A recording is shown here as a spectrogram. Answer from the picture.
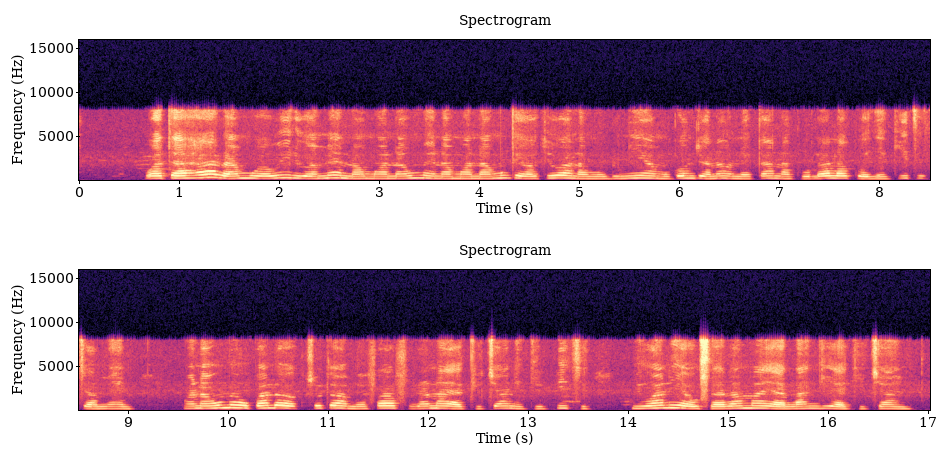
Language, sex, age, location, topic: Swahili, female, 18-24, Kisii, health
